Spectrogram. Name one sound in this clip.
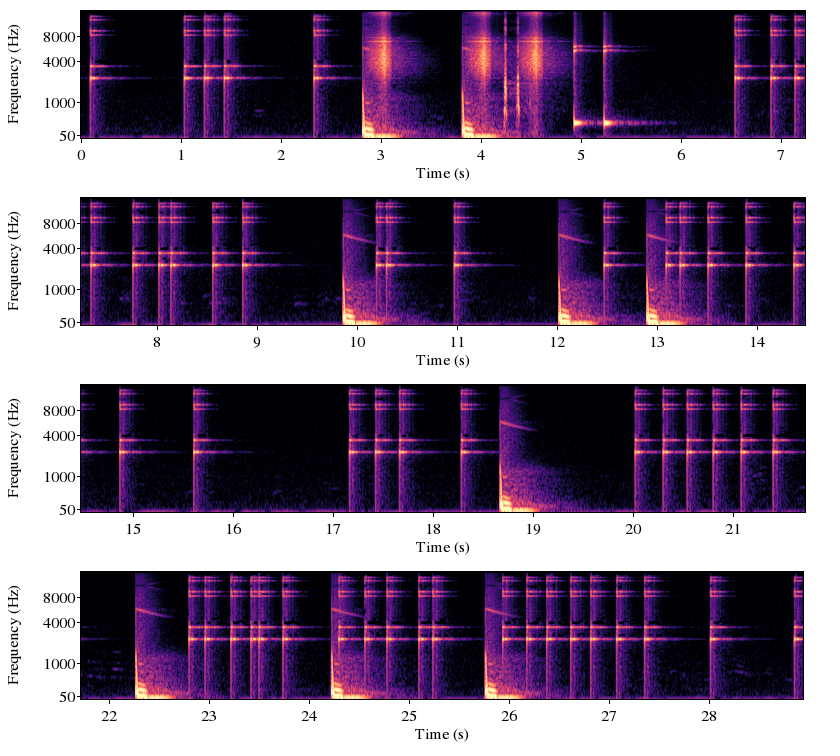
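Short electronic menu blips tick in quick bursts.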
